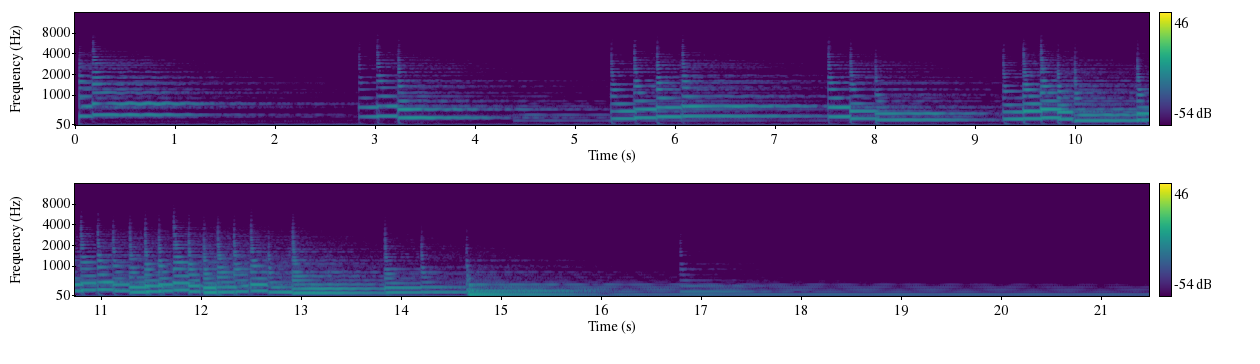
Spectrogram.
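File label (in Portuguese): ano novo female neutra; Ano Novo – Pessoa Especial – Voz Feminina; Telemensagens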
